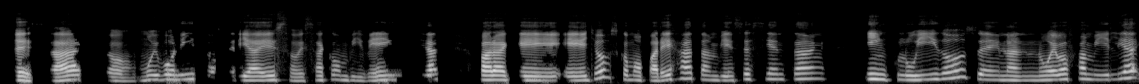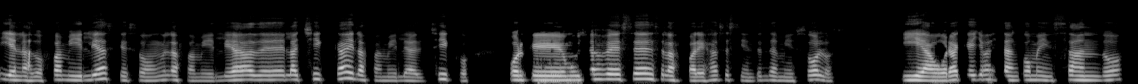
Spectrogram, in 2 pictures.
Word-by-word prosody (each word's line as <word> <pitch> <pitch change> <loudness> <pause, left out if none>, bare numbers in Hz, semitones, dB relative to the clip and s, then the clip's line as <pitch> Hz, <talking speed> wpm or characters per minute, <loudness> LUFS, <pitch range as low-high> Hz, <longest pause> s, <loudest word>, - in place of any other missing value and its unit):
Exacto. 175 -2 +2
Muy 215 +4 -2
bonito 225 -1 -2 0.2
sería 190 -1 +2
eso, 195 -3 -1
esa 195 +4 -5
convivencia, 205 +2 -3 0.4
para 210 -1 +8
que 190 -2 +1
ellos, 195 - +1
como 210 -3 -2
pareja, 220 +10 +2
también 200 -5 -5
se 240 +6 -3
sientan 250 +3 -3 0.4
incluidos 245 - 0
en 215 -3 -2
la 195 -1 +2
nueva 205 +5 +1
familia 240 +4 0
y 225 -3 -2
en 205 -1 +3
las 195 -2 -1
2 175 -2 -7
familias, 215 +3 0
que 190 -3 -11
son 185 +2 -8
la 205 - 0
familia 185 +4 -1
de 210 0 -1
la 220 0 +2
chica 250 +4 -1
y - - +3
la 215 -4 -1
familia 175 -2 -8
del 160 -2 -8
chico, 215 -7 -6 0.3
porque 200 -1 +5
muchas 205 +4 0
veces 245 +1 +3
las 200 -5 -1
parejas 175 +4 -2
se 215 - -10
sienten 190 -1 -15
también 180 -4 -8
solos. 180 -2 -4 0.5
Y 200 0 +4
ahora 180 +2 +5
que 220 +1 -5
ellos 225 +1 -3
están 200 -2 -2
comenzando 205 +1 -2
205 Hz, 135 wpm, -20 LUFS, 190-225 Hz, 0.5 s, para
